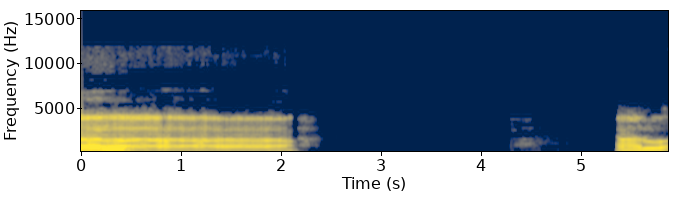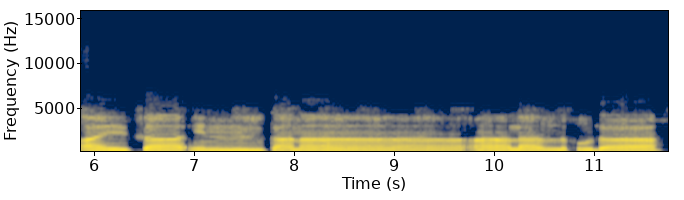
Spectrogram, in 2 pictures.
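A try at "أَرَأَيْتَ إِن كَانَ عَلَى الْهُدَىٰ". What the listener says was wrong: ইন কানা বলে নুন টান দিচ্ছেন, কাপটি টান হবে, কাপ টান দিচ্ছেন না, নুন টান দিচ্ছেন, নুন টান হবে না, কাপ টান দিয়ে পড়বেন। আর আইতা ইন কানা আলাল হুদা।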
